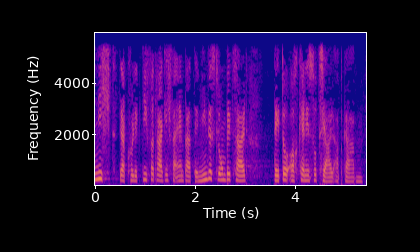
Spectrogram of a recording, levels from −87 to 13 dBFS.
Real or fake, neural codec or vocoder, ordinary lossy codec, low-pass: real; none; none; 5.4 kHz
